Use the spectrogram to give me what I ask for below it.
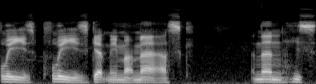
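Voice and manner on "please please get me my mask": put-on begging, pleading. Retelling what a game character says to the player: imitating begging. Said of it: "then he starts begging you to get his mask".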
